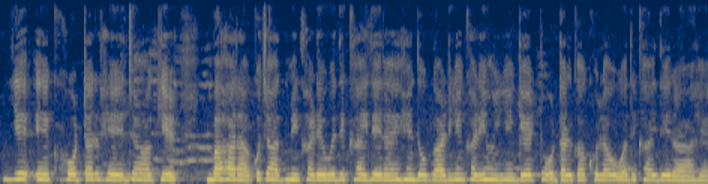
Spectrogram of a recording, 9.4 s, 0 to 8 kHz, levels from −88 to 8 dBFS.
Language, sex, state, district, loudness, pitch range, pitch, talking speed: Hindi, female, Bihar, Madhepura, -14 LUFS, 220-235 Hz, 230 Hz, 185 wpm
